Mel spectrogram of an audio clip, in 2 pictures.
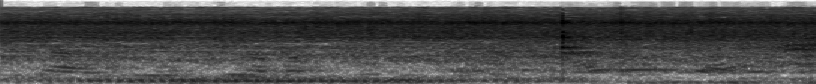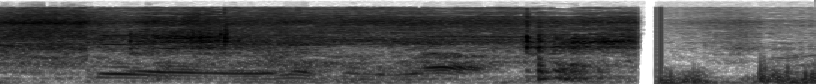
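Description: Tomatoes with rock salt sizzle as they go into a pan of sautéed ginger and garlic for village-style chicken biryani, a steady close hiss with stirring scrapes near the end and a faint voice underneath.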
